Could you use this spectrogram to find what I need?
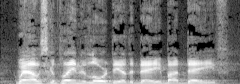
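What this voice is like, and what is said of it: Imitates another person's voice. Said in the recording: “I'm a terrible Bishop Jay. Get ready. Get ready. My voice will get shot right around... Sometimes I just pass the time by being imitating people... Have you ever heard Joyce Meyer?”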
